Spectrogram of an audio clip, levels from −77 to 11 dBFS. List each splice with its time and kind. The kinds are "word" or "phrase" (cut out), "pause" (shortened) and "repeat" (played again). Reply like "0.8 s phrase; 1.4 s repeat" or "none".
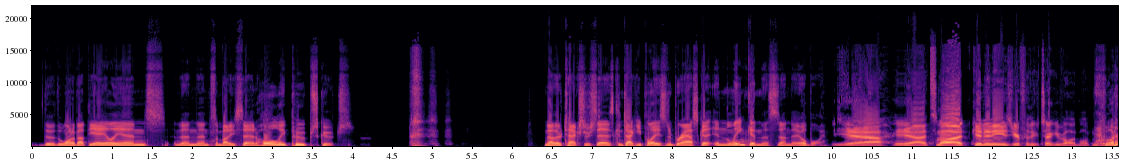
none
